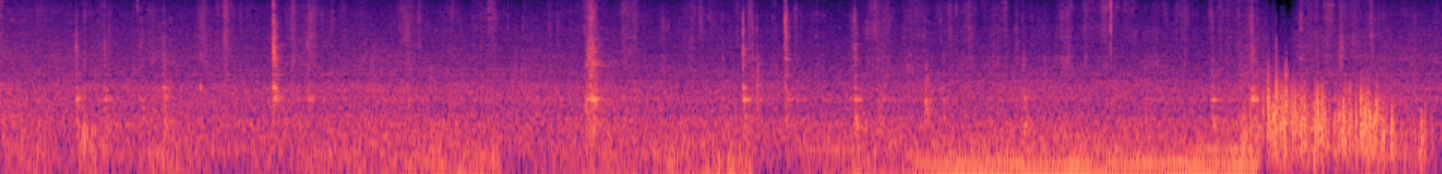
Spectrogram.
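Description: A metal tool clinks and clanks against bolts.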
